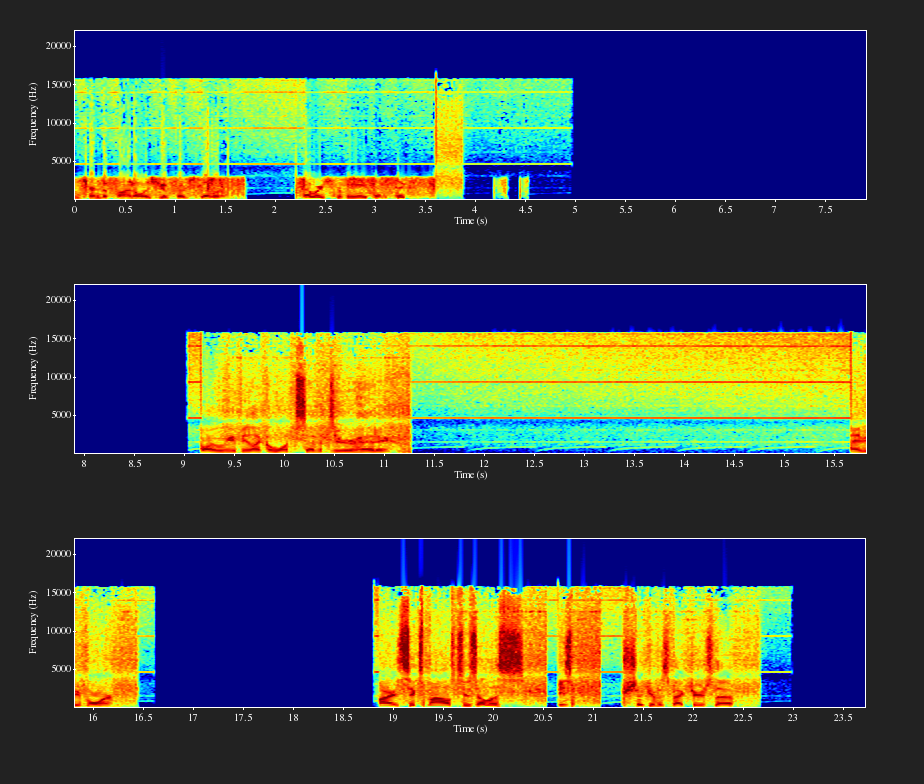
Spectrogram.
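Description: A young man speaks calmly through a headset microphone.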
